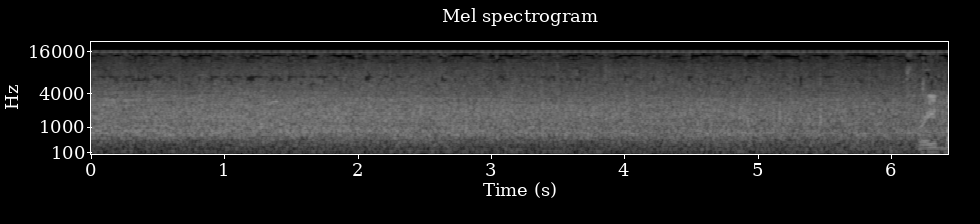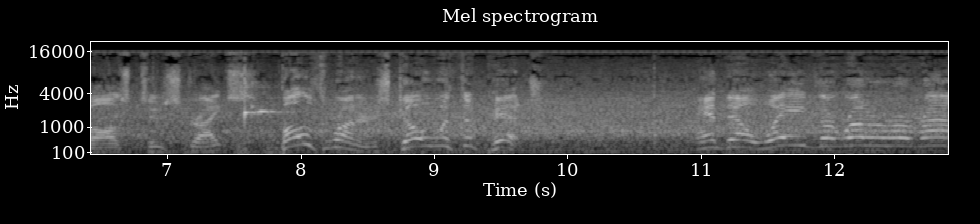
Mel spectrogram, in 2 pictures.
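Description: A crowd murmurs steadily.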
